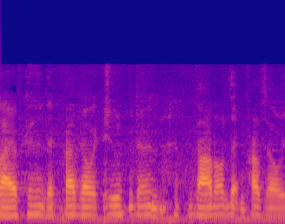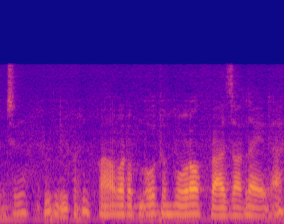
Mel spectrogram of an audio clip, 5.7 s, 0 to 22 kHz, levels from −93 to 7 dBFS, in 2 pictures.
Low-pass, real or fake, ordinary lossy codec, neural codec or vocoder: none; fake; none; codec, 16 kHz, 0.5 kbps, FunCodec, trained on LibriTTS, 25 frames a second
